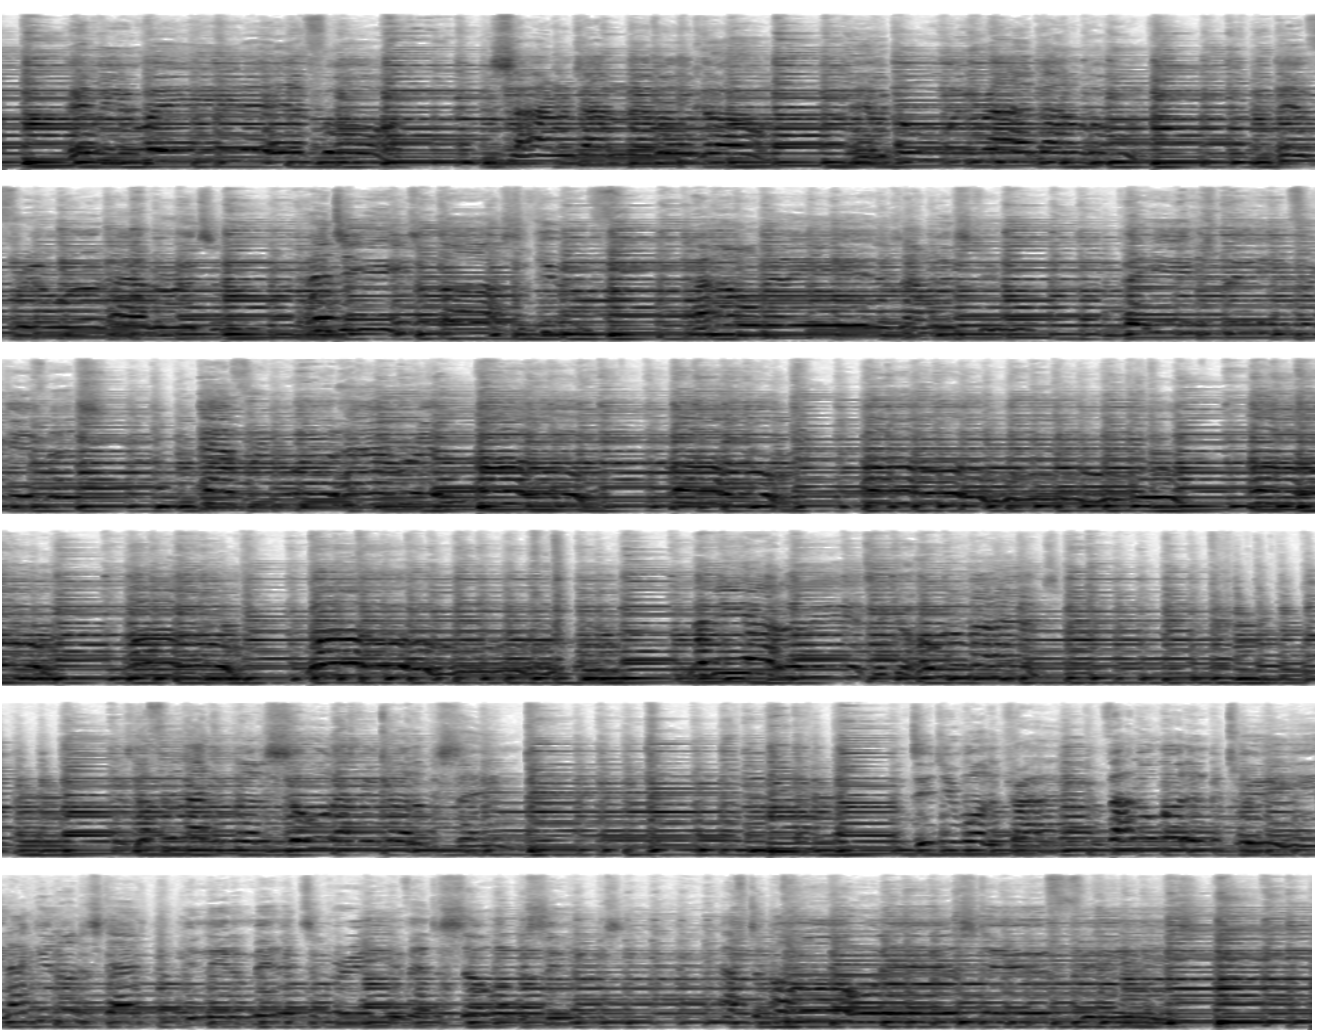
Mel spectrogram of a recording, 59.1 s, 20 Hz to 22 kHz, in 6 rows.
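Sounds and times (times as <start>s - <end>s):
person singing: 0.0s - 38.0s, 39.8s - 59.0s
acoustic guitar strumming: 0.0s - 59.0s.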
